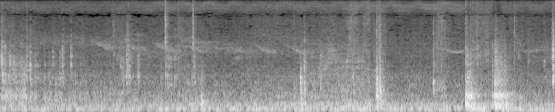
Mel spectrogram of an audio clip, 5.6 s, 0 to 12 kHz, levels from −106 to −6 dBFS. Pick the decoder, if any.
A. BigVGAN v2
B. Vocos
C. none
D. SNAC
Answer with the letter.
B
